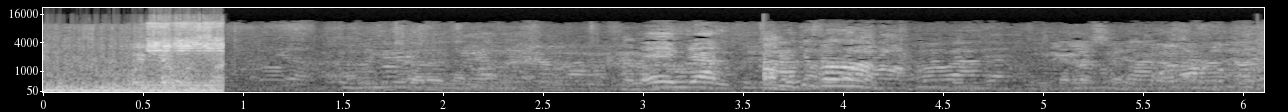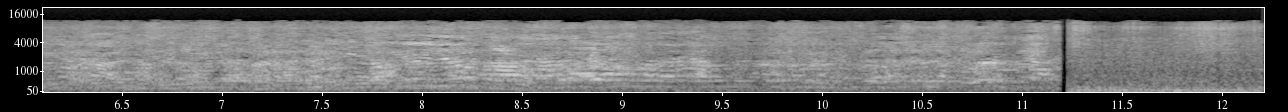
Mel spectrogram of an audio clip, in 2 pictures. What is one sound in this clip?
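A crowd of men chatter in a busy indoor space.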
